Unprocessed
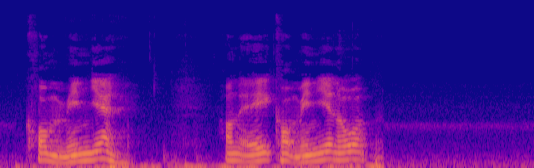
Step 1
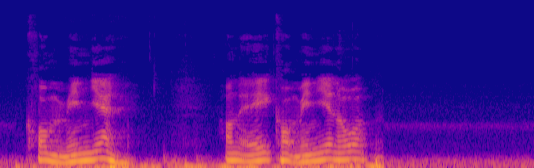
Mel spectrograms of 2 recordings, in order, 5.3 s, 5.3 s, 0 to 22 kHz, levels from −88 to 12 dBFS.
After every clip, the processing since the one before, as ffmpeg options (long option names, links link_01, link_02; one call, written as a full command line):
ffmpeg -i in.wav -af "lowshelf=frequency=180:width_type=q:width=1.5:gain=11.5,volume=-1dB" out.wav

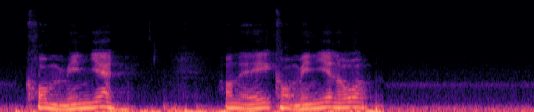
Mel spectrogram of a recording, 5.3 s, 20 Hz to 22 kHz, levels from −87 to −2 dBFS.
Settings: ffmpeg -i in.wav -af "acompressor=threshold=-22dB:ratio=5,aeval=exprs='sgn(val(0))*max(abs(val(0))-0.00158,0)':channel_layout=same" out.wav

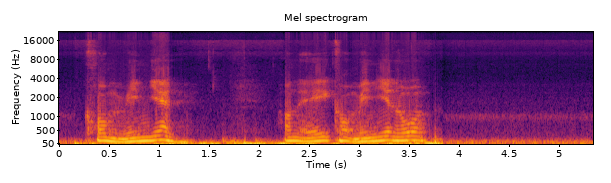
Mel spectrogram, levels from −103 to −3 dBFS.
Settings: ffmpeg -i in.wav -af "aemphasis=mode=production:type=50fm,asoftclip=type=hard:threshold=-20.5dB,volume=7dB" out.wav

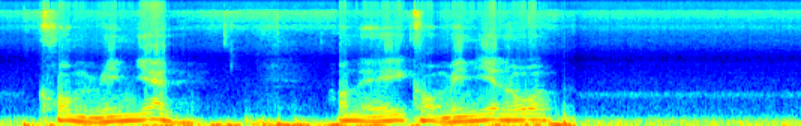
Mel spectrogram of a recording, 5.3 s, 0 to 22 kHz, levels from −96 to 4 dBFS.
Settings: ffmpeg -i in.wav -af "aexciter=amount=8.8:drive=4.7:freq=5500,volume=-4dB" out.wav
